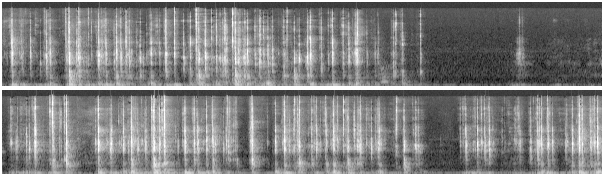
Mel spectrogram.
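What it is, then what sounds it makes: Plastic mechanical keyboard being typed on. Fingertips of both hands type continuously on a white mechanical keyboard with plastic keycaps resting on a wooden desk, producing rapid, bright plastic clacks over a low thump. The typing stops for about two seconds in the middle, then resumes, with another brief pause near the end.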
